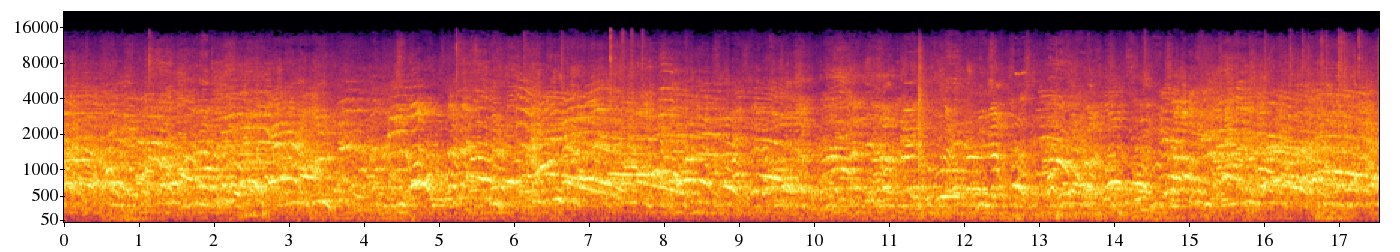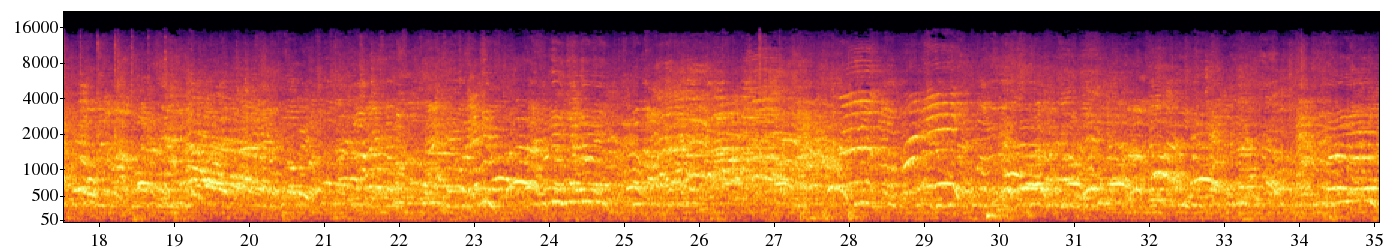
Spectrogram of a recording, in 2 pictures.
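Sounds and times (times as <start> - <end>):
crowd chattering and shouting: 0.0 - 35.0.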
